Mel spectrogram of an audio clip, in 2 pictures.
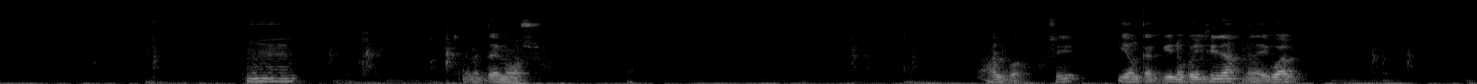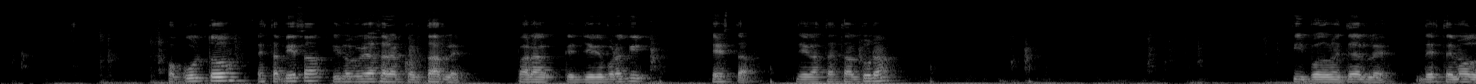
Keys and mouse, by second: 1.5 f, 6.8 right click, 7.7 right click, 8.3 shift+right click, 9.1 f, 9.6 right click, 10.1 f, 10.6 right click, 11.5 right click, 11.8 f, 13.0-15.3 shift+middle drag, 15.3 right click, 15.8 l, 17.0-20.3 shift+middle drag, 18.7 ctrl+r, 20.3 click, 21.1 ctrl+r, 22.6 click, 23.3 ctrl+r, 24.2 click, 24.9 ctrl+r, 25.6 right click, 26.0 shift+right click, 26.6 f, 27.0 right click, 27.4 f, 28.8 right click.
